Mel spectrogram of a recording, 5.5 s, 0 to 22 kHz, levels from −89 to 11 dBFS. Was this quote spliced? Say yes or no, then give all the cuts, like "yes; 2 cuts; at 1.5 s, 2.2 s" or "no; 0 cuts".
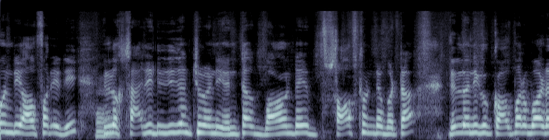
no; 0 cuts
